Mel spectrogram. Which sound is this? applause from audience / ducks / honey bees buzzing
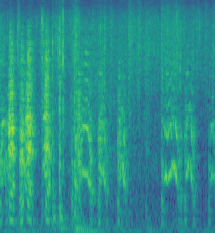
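ducks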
